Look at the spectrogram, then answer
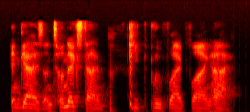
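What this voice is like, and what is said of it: Imitates another person's voice. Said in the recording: “Was that a good Zach impression? ... No, but it was pretty good.”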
